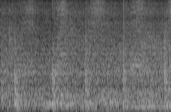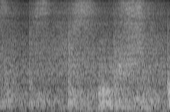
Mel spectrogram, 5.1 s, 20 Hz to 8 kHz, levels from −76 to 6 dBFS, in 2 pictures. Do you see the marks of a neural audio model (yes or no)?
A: no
